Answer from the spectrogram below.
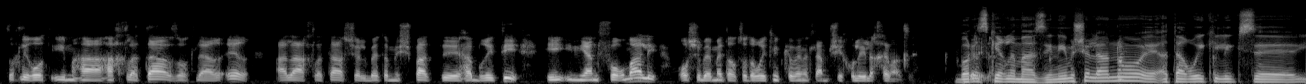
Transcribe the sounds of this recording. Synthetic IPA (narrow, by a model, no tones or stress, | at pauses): t͡sʁiχliʁo̞timɦaaχlataːzo̞tleaʁʔe̞ʁ | ʔalaːχlataʃe̞lbe̞thamiʃpatɦabʁitihiːnjanfo̞ʁmaliʔo̞ʃebe̞ːme̞taʁt͡so̞tabʁitmit̪̚kʰave̞netlehamʃiχoleilaχema̰lze | bo̞naz̥kiʁlamaːzinimʃe̞lanuataʁwikilikse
